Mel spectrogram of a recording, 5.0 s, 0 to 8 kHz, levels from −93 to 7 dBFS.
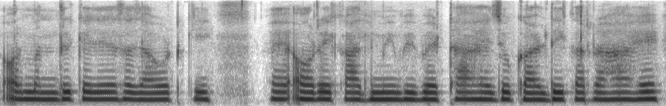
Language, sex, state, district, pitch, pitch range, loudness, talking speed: Hindi, female, Uttar Pradesh, Lalitpur, 200 Hz, 195-200 Hz, -15 LUFS, 215 wpm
